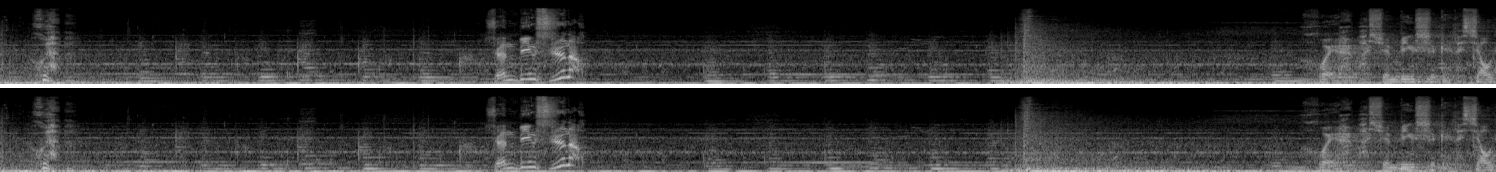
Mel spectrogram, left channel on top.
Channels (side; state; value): both; normal; correlation 0.48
